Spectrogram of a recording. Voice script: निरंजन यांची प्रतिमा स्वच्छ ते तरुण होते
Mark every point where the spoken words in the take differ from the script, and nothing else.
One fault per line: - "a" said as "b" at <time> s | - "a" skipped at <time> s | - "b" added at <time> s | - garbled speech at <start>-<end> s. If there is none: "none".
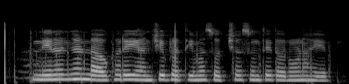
- "डावखरे" added at 0.9 s
- "असून" added at 2.4 s
- "होते" said as "आहेत" at 3.0 s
